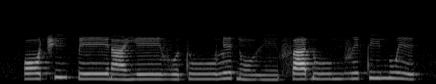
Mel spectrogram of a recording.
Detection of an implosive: present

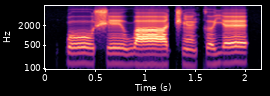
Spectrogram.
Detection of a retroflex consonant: absent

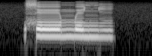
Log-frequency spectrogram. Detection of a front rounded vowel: absent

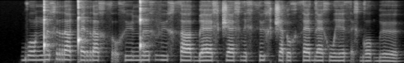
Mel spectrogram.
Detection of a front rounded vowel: present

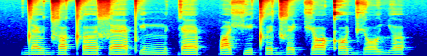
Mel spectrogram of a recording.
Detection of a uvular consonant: absent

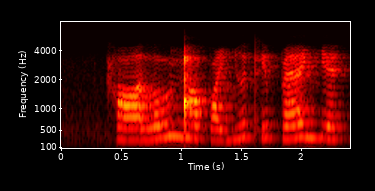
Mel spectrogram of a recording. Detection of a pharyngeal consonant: absent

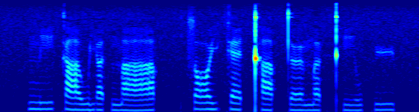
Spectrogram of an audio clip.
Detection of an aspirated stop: present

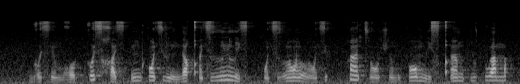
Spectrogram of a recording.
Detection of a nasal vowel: present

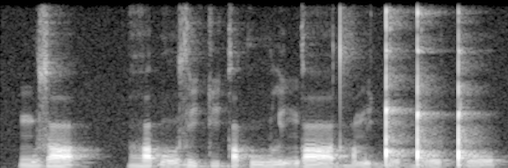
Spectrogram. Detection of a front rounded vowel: absent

